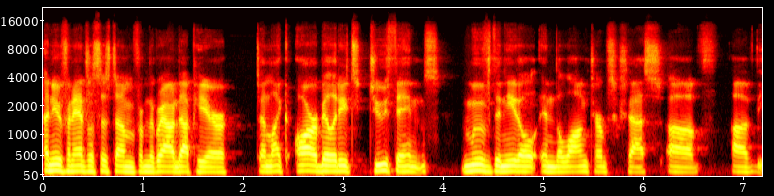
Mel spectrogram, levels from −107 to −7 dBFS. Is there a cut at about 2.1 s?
yes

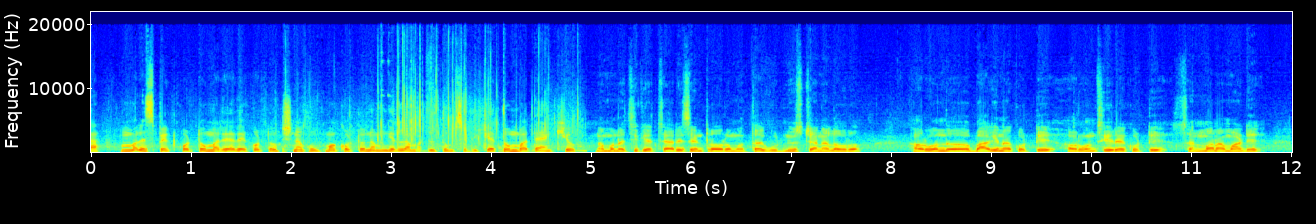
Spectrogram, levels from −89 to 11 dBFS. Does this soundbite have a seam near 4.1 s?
yes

